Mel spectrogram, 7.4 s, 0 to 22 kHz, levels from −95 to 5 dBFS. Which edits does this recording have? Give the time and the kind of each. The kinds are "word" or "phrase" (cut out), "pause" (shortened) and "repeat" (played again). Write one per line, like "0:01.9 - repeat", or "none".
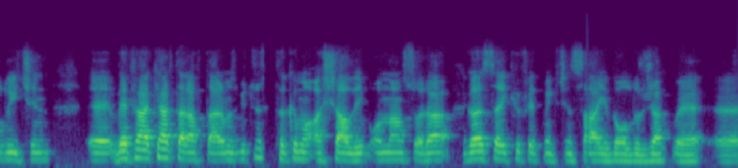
0:02.6 - word
0:04.6 - word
